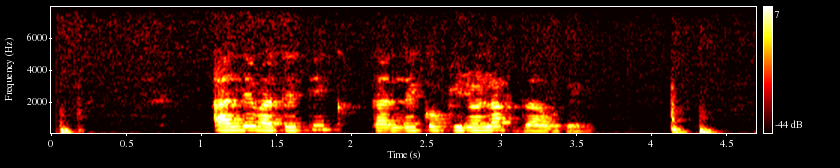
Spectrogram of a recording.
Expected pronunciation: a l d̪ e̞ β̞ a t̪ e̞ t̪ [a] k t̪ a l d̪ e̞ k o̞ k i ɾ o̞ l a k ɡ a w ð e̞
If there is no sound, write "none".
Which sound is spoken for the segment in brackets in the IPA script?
i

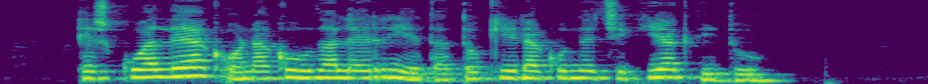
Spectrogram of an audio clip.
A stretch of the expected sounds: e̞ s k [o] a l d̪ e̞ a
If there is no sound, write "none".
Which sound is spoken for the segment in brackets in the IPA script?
u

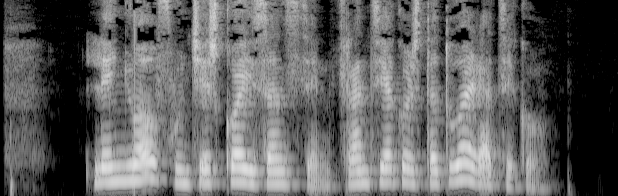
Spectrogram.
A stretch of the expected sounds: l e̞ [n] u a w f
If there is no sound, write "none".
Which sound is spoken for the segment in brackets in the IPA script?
ɲ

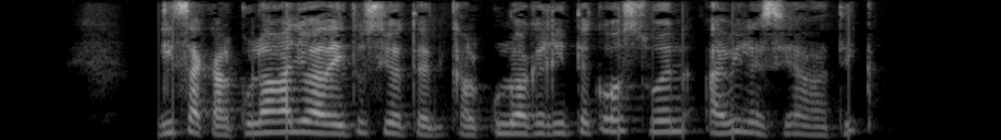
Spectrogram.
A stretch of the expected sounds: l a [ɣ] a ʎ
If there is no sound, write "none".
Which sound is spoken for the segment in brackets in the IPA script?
ɣ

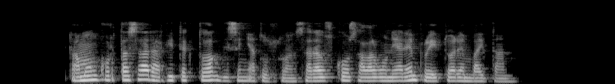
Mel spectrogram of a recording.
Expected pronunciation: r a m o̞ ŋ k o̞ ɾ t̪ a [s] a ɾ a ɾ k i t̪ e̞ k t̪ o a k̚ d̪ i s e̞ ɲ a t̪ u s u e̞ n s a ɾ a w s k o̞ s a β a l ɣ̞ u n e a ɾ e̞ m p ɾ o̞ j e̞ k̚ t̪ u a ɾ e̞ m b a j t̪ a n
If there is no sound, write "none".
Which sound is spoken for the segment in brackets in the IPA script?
s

